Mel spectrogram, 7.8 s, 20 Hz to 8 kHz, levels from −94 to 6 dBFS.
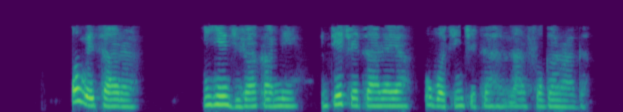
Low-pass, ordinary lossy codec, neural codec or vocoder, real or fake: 7.2 kHz; AAC, 16 kbps; codec, 44.1 kHz, 3.4 kbps, Pupu-Codec; fake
